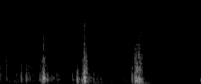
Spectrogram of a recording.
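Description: Handling noise: three short knocks and rubs, about half a second apart, as plastic disc cases are pushed straight in a stack, with a few fainter clicks before them.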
